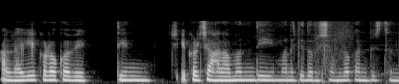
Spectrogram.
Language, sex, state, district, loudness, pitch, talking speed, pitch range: Telugu, female, Andhra Pradesh, Guntur, -15 LUFS, 195 Hz, 195 wpm, 185-200 Hz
